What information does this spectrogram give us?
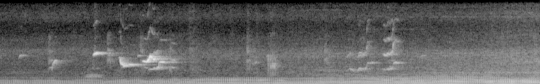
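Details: Cucak emas (ruby-throated bulbul) sings a short burst of sharp, bright whistled notes early on, then fainter chirps as a steady low mechanical hum rises and dominates.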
